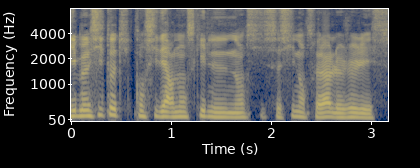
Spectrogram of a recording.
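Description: A man with a dark, mellow tone speaks over a quiet background, the sound dry with no echo. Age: 40s. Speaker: retro gamer; DIY streamer repairing controller. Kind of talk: casual chat. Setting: live stream. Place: workshop.

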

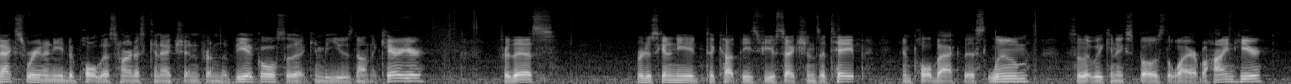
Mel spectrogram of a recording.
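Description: A plain, everyday voice moves at a fairly quick pace over light background noise. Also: man, fairly low pitch for a man. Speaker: installer demonstrating a product. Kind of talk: tutorial. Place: garage.

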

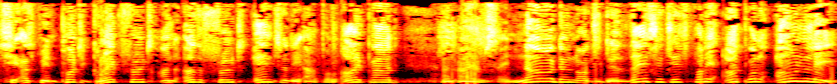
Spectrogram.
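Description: This put-on character voice uses an Italian accent as part of the act, with a bright, sharp tone, big pitch swings, and a moderate pace. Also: man, high pitch for a man.

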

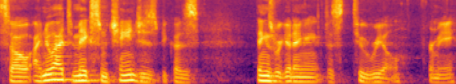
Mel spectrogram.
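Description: Against a quiet background, a man with an American accent speaks at a fairly quick pace. His pitch is medium, with ordinary variation. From Queens, New York. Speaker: senior music producer at a security company, former music video director. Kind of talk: conference talk, personal story. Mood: reflective, personal. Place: stage. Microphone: headset.

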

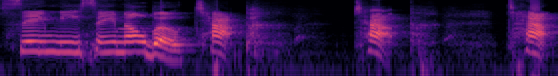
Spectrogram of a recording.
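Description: A woman uses a raised, projected voice with an energetic, bright, sharp tone. The background is quiet. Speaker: fitness instructor. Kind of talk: guided workout class. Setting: home video. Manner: encouraging, energetic. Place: home room.

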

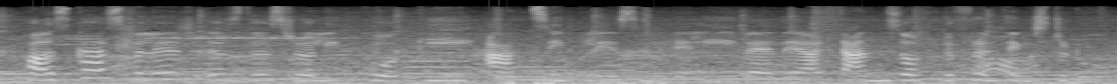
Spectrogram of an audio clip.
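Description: Loud music plays in the background as a woman talks at a fairly quick pace. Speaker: travel vlogger. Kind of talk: casual vlog chat. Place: street. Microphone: phone near.

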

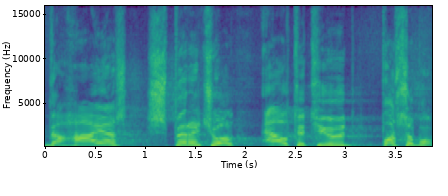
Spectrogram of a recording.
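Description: A man's raised, projected voice. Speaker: preacher. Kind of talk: sermon. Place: church. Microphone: headset.

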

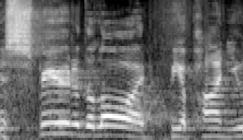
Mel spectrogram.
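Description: A man with a high-pitched voice speaks at a moderate pace while noticeable background noise plays behind him. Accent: American. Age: 60s. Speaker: pastor. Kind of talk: sermon. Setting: church.

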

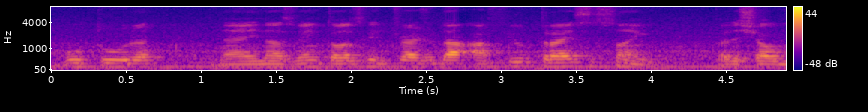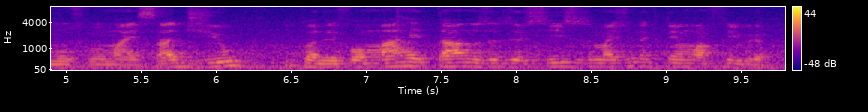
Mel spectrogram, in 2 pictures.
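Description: A man's fairly even intonation is heard with noticeable background noise around it. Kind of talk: explanatory talk to camera. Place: shop. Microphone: camera far.

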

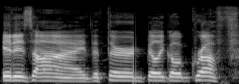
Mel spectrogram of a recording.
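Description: This is a put-on character voice at a middle pitch. It is raised and projected, delivered at a moderate pace.

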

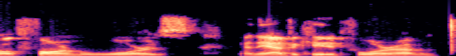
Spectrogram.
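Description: Over a quiet background, a man speaks with a very deep, low pitch and fairly even intonation. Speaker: interview guest. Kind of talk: interview answer. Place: home room. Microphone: video call.

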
